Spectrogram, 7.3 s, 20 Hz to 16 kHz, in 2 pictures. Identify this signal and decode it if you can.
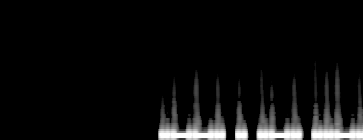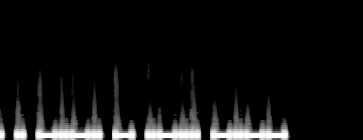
Morse code, heard as a keyed tone, about 22 wpm, 700 Hz. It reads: PERFECTLY
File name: 9 Letter Words - First 3 Letters Given - 22wpm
